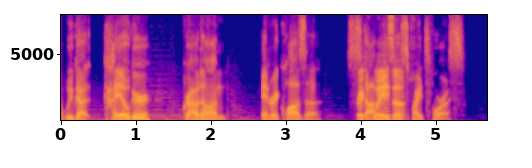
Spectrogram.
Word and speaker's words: Rayquaza: got Kyogre Groudon and Rayquaza SC spres for us I can't stand people who say it like that it's quaza like a quazar if you say so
